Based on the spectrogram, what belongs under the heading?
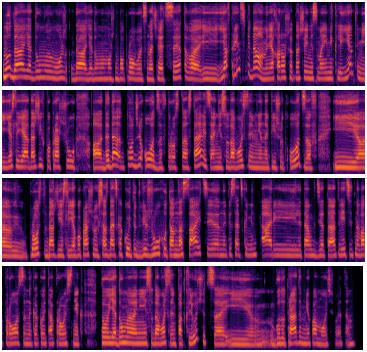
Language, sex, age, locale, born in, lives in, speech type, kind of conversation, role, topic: Russian, female, 35-39, ru-RU, Russia, United States, conversation, advice, user, Как привлечь первых клиентов без бюджета?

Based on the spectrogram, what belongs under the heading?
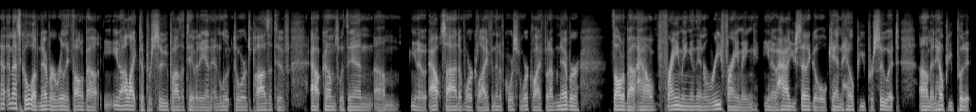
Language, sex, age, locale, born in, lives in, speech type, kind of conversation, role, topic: English, male, 40-44, en-US, United States, United States, conversation, unstructured, none, What is something new you learned this month, and how has it shown up in your life?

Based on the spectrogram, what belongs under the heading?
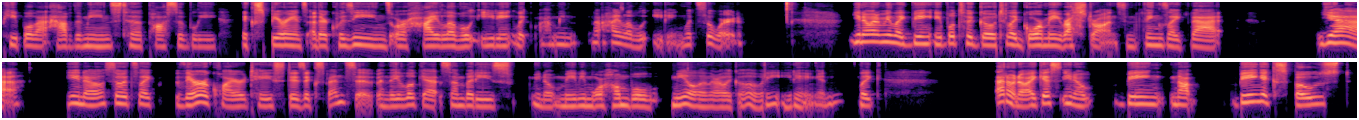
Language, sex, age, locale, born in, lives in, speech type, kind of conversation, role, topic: English, female, 35-39, en-US, United States, United States, conversation, unstructured, none, Why do people care so much about what others eat?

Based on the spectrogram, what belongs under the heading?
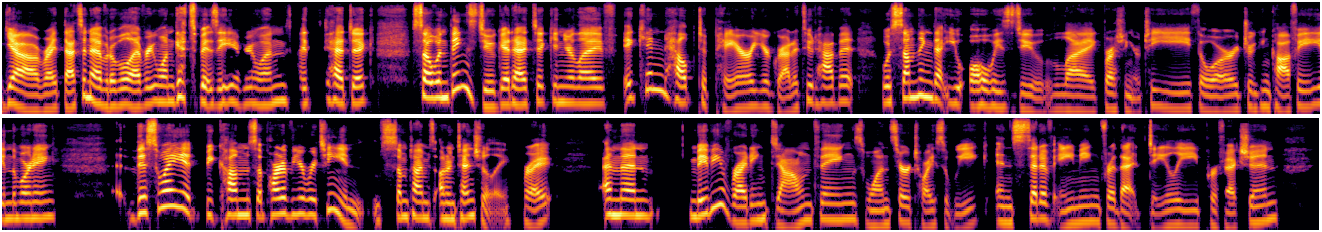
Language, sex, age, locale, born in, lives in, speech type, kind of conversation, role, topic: English, female, 30-34, en-US, United States, United States, read, expert-assistant, expert, What are the benefits of practicing gratitude every day?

